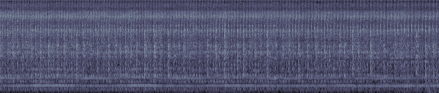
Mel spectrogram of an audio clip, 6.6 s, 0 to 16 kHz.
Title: Hammer 1 whirring clicking sound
